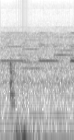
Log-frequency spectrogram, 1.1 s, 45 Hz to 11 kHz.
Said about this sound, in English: And as you're all talking, you all of a sudden hear this music that makes you want to run outside and have a frozen milk treat. Because that's the ice cream truck. Don't they know there's a pandemic? Oh, he comes by every day at 8.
